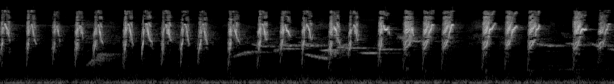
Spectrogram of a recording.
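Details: Long-tailed shrike song rich in mimicry, used to prompt other birds to sing: fast high chirps repeated steadily, broken by a few lower slurred whistles.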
